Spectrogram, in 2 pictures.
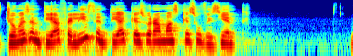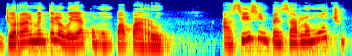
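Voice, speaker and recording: A woman's voice: fairly high pitch, expressive, fairly quick. A woman narrating and reading a personal storytime in a conversational way, with asides to her viewers. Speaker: content creator reading followers' stories.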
